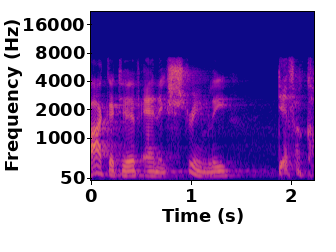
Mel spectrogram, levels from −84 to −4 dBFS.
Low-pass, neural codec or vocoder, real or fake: 7.2 kHz; none; real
